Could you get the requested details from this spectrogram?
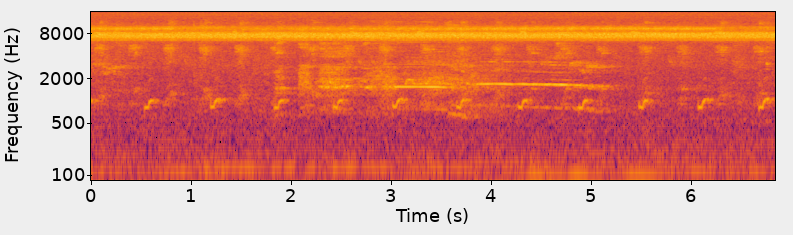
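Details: White-breasted waterhen coming to a lure at a trap set in a salak plantation, giving clipped rising notes about every half second, with some faint warbling in the middle and a constant high insect whine.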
